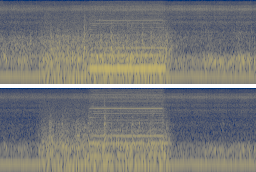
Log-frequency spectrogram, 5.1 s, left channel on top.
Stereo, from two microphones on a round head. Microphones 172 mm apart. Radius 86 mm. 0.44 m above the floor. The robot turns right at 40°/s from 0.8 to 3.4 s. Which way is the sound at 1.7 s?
160° right.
